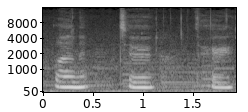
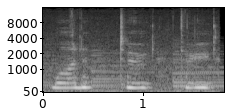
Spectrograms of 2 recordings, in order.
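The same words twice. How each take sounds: First: It uses a small, bright resonance space. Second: It uses a large, dark resonance space.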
